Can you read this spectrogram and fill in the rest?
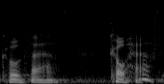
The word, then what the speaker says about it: Kohath: as the camp sets out after the sons of Kohath is how you say that, shall come to carry these, but they must not touch the holy things, lest they die.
